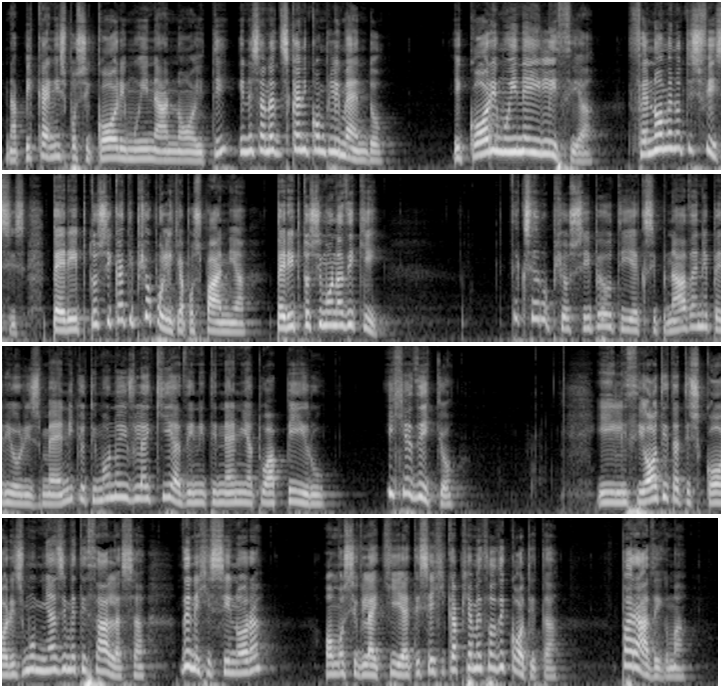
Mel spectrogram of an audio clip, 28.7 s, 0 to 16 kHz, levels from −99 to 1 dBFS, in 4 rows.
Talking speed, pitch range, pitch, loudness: 150 wpm, 170-270 Hz, 205 Hz, -21 LUFS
